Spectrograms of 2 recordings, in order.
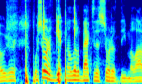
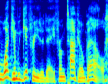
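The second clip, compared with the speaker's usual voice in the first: canned, automated drive-thru speaker robot voice; 3 semitones higher than usual. Retelling ordering food at Taco Bell, the speaker does the Taco Bell AI voice. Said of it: "They had the A I voice".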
